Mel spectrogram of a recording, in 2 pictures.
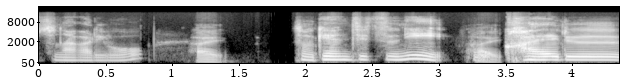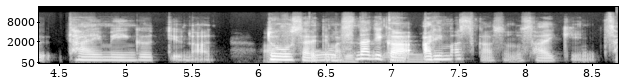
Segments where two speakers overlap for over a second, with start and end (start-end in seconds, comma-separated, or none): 6.1-7.4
